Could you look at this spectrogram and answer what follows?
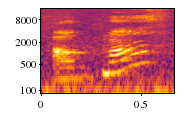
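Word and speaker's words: Oghma: was reading the tome of, I can't pronounce it, but Ogma. Yeah, Ogma.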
